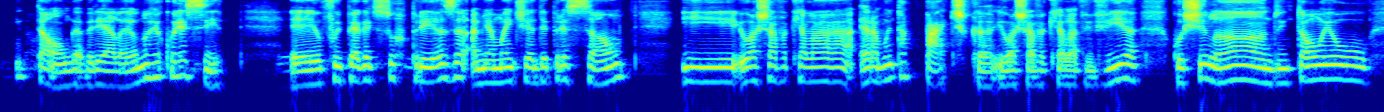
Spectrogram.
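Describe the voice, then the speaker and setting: Fairly slow speech from a woman, fairly low in pitch, with ordinary pitch variation. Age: 60s. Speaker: author and caregiver of mother with Alzheimer's. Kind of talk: TV interview testimony. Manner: halting, with frequent fillers.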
